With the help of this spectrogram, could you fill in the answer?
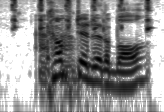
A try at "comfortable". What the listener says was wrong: add an extra syllable in it. Say it normal. You say comfortable.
